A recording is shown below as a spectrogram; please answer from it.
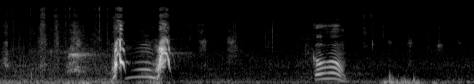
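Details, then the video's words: High-pitched yapping from a Maltese x Chihuahua mix facing off against a mastiff: two quick shrill barks, a pause, then a third, over a quiet background with faint low noise. "⚠️ warning: high pitch barking. Chihuahua Vs Mastiff"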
